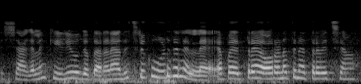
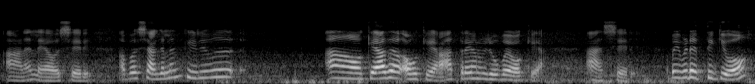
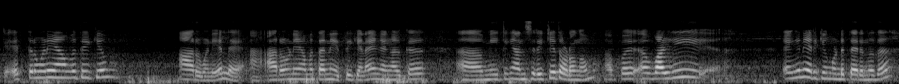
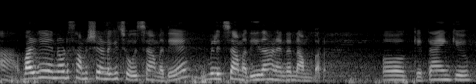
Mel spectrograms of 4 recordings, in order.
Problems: none marked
